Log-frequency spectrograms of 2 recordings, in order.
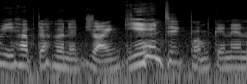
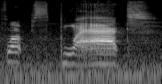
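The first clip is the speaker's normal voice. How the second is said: splat; 9 dB louder than usual. Acted. Landing sound.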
